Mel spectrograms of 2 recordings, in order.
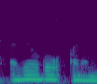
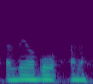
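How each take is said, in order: Both takes have the same delivery.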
